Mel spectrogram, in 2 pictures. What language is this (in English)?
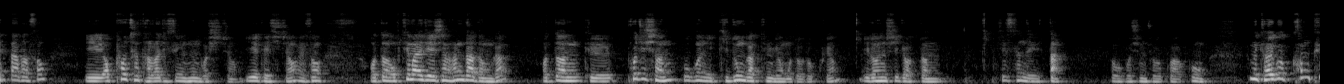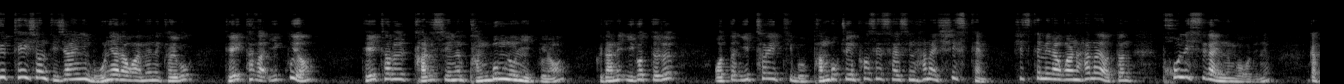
Korean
